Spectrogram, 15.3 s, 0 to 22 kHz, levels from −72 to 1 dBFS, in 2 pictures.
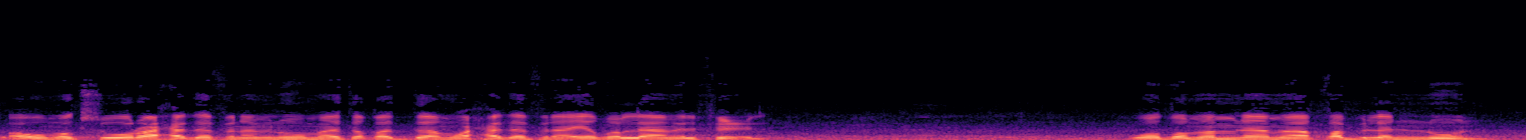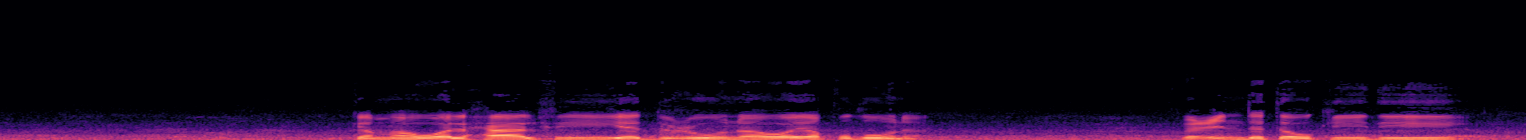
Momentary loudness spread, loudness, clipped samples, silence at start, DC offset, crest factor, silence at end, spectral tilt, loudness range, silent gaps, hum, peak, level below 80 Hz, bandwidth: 18 LU; -18 LUFS; under 0.1%; 0 s; under 0.1%; 18 dB; 0 s; -6.5 dB/octave; 4 LU; none; none; -2 dBFS; -40 dBFS; 9.2 kHz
